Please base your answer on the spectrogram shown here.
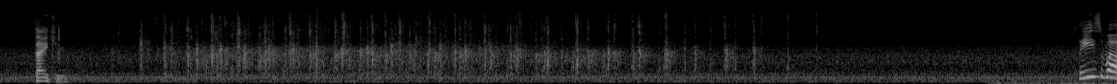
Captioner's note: applause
